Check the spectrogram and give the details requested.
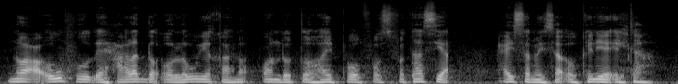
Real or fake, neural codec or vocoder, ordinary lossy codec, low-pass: fake; codec, 44.1 kHz, 3.4 kbps, Pupu-Codec; none; none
